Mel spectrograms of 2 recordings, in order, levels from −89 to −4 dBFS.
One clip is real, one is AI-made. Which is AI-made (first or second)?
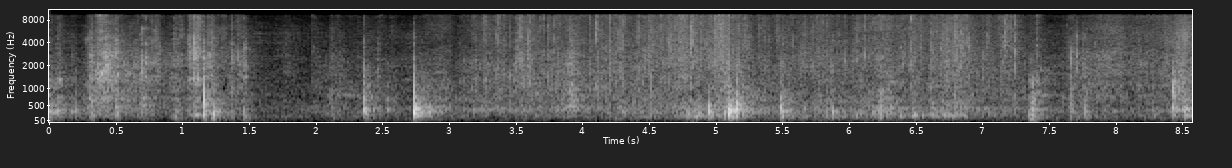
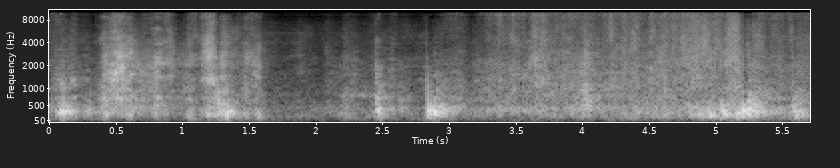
second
